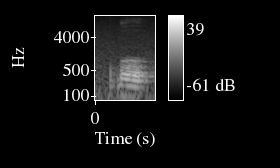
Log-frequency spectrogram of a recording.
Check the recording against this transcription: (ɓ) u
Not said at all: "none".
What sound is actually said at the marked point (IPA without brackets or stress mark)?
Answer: ɓ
